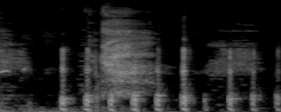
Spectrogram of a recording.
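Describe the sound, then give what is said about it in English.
A run of short, rhythmic coughs, about eight quick bursts, with a harsher, breathier burst in the middle, and no clear speech. “There's more fidgets than coughs.”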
